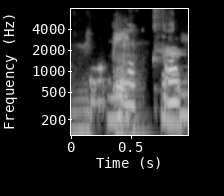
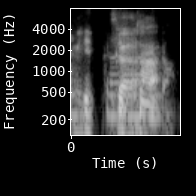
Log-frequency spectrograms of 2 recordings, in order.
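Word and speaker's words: みっか: Tanggal 1 itu Tsuitachi, tanggal 2 Futsuka, tanggal 3 Mika. Mika.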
